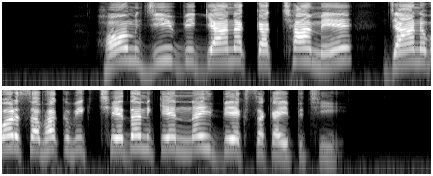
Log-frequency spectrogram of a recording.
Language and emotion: Maithili, disgusted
